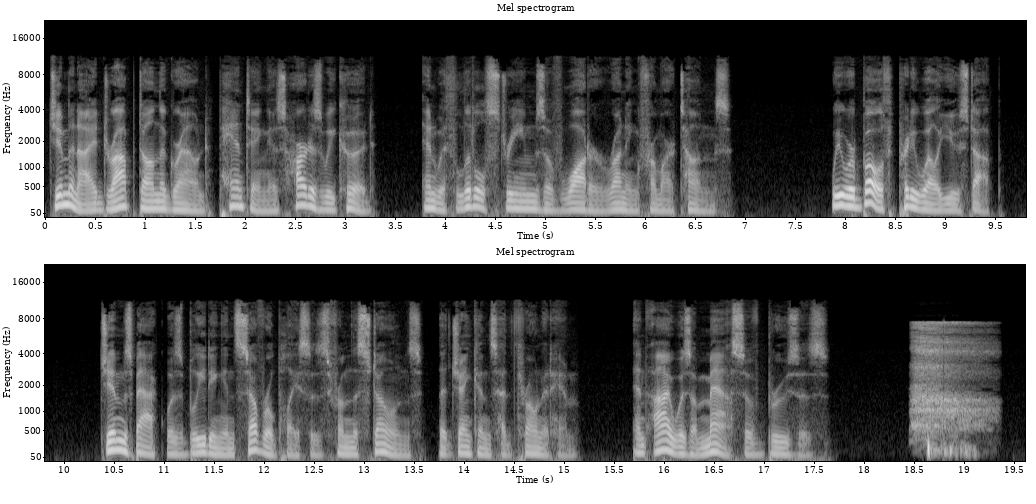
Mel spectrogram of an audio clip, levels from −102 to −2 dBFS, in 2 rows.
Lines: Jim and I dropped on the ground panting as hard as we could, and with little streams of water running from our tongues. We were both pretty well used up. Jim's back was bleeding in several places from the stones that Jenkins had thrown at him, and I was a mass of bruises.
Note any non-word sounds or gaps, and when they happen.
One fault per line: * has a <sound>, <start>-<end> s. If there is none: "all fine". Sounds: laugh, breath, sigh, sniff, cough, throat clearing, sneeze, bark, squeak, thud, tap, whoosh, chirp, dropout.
* has a sigh, 18.5-19.4 s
